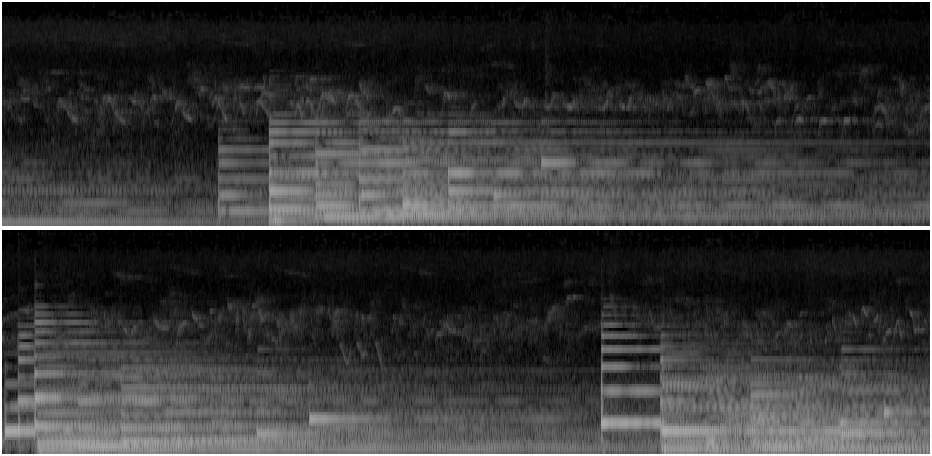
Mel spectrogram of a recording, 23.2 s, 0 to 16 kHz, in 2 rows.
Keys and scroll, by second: 6.9 ctrl+0, 9.1 F9.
